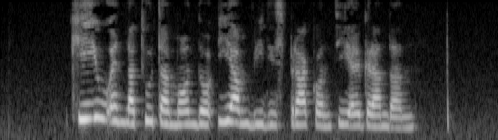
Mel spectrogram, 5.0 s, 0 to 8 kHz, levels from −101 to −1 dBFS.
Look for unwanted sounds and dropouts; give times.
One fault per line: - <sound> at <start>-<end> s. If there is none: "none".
none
